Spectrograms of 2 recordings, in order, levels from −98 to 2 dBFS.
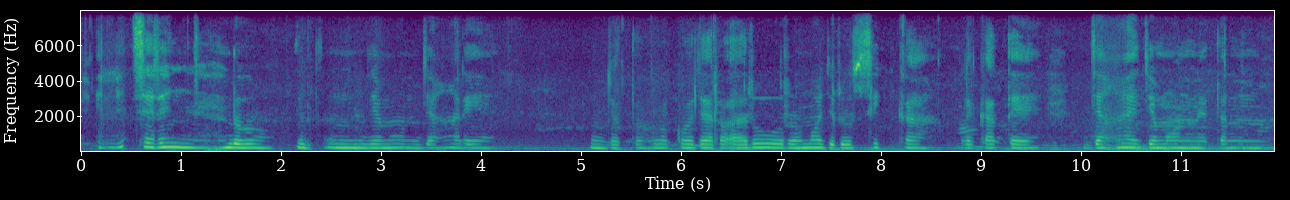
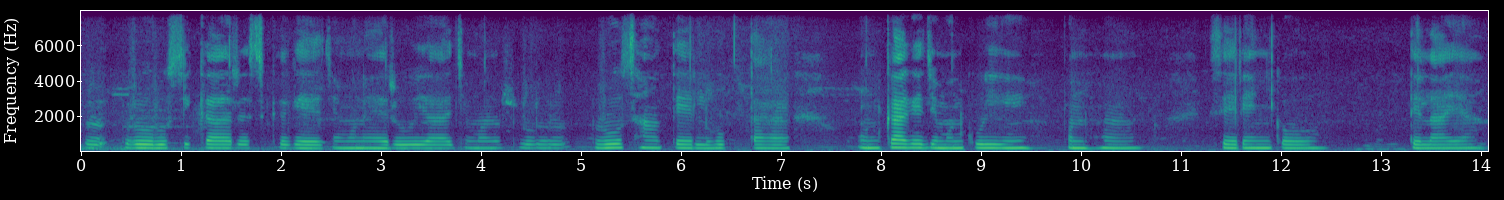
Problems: constant background noise, continuous background conversations, low volume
